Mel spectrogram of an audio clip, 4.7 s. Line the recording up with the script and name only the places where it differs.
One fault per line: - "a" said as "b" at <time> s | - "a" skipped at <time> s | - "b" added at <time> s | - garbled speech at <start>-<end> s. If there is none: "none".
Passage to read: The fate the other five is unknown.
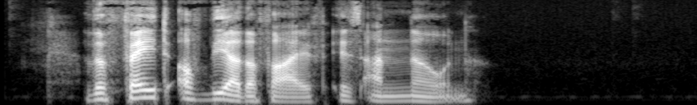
- "of" added at 1.2 s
